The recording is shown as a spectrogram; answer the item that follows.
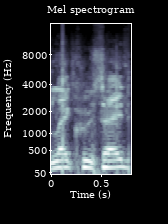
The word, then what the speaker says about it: Le Creuset: Homan Kokabi is with Le Creuset.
